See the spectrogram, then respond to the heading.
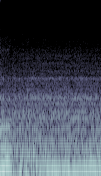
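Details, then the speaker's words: Caterham with a lightweight flywheel on a freezing November day: a low rumbling shudder through the driveline on throttle lift-off. This is normal transmission backlash from increased engine braking that a heavier flywheel would mask. "is this this judder this backlash through the transmission there you go and you know you get an amount of that from every Krum it's always there"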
